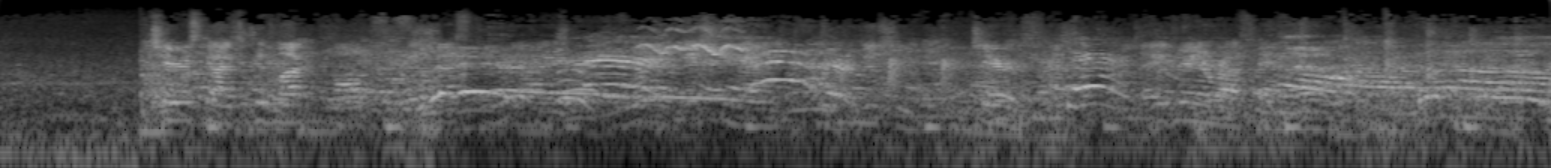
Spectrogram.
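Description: A crowd of men and women chatter and laugh loudly in a busy room.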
